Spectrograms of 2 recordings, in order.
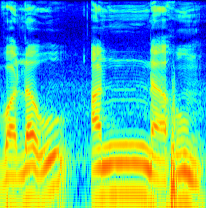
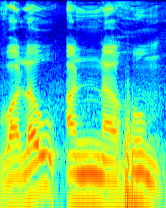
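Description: The two takes are said the same way.

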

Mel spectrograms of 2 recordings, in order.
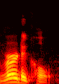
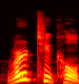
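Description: First: The t is voiced, like a soft d. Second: The t is a crisp, voiceless t.

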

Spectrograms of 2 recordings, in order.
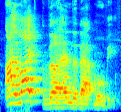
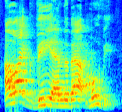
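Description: First: The word 'the' is reduced to a weak 'thuh'. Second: The word 'the' is said with a full vowel.

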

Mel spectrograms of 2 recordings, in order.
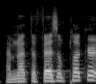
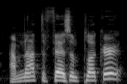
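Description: First: It is spoken at an even quicker pace. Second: It is spoken at a fairly quick pace. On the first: "Tito's going to go a little bit faster for this last time" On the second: "Tito's going to go faster"

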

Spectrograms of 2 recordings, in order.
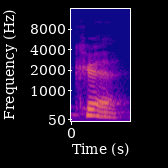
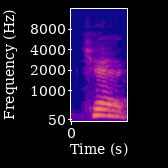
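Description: First: The k is thick, made far back. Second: The k is thin, made at the front. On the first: The speaker calls it right. "Kef biraz kalın geriden çıkıyor" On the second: The speaker calls it wrong. "K değil de"

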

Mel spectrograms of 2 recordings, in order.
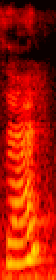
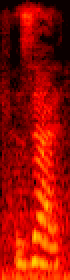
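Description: First: The first consonant is lisped, tongue between teeth. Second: The first consonant is a plain z sound. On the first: The speaker calls it right. "Bakın böyle peltek okudum" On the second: The speaker calls it wrong. "Yani peltek okumuyor"

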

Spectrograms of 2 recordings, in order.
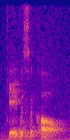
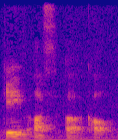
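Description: First: The words run together with linking. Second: The words are said separately, without linking. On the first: The speaker calls it right. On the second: The speaker calls it wrong.

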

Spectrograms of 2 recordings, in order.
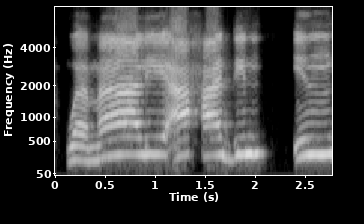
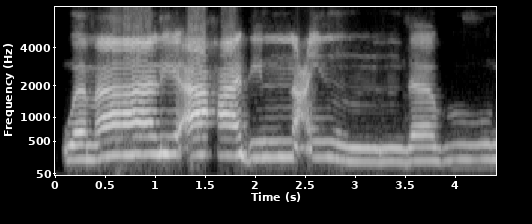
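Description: First: The nasal is held and the phrase breaks off. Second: The nasal is brief and the phrase flows on. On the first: The speaker calls it wrong. "Tidak boleh ... tidak boleh begitu" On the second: The speaker calls it right.

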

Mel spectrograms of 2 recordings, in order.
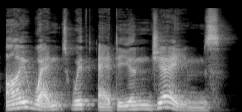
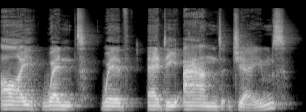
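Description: First: The word 'and' is reduced to an n sound. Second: The word 'and' is said fully with its vowel. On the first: The speaker calls it right. "la A, la D non c'è" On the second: The speaker calls it wrong. "non è I went with Eddie and James"

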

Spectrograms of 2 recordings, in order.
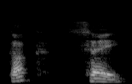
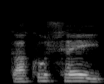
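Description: First: The vowel after the k is dropped. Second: The vowel after the k is pronounced. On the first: "yani o k kesiliyor" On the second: "gakusei diye yazılıyor"

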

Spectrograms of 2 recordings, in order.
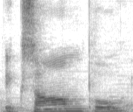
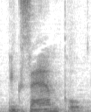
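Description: First: It is said with a British accent. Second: It is said with an American accent. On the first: "en Inglaterra" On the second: "en Estados Unidos"

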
